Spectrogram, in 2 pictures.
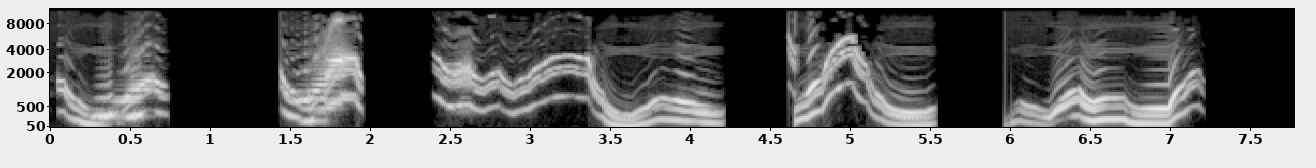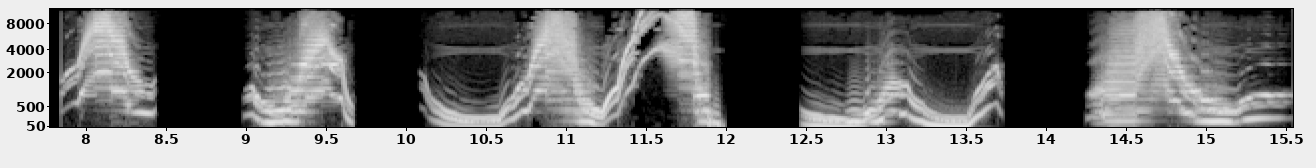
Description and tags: Robot Noises
some robot sounds made by filtering a hard digital synth in FL studio.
